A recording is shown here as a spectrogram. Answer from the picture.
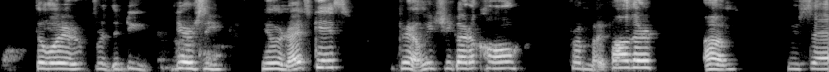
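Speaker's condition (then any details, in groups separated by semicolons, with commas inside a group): Cerebral palsy; non-progressive, will not improve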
